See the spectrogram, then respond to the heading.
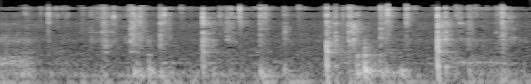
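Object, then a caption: Bar of soap cut with a knife blade. A utility knife blade carves thin, curled shavings from a solid, hand-sized, cream-white soap bar. The result is a steady run of soft, dry scraping cuts with short, crisp clicks and low, muffled thuds. A few sharper strokes stand out near the end.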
